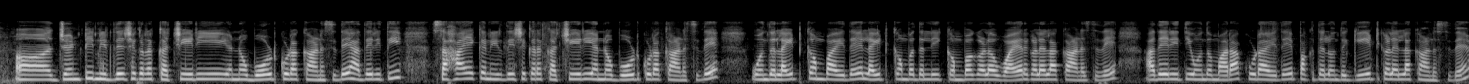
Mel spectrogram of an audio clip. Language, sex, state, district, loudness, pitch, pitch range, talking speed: Kannada, male, Karnataka, Mysore, -18 LUFS, 235 Hz, 220-245 Hz, 150 wpm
